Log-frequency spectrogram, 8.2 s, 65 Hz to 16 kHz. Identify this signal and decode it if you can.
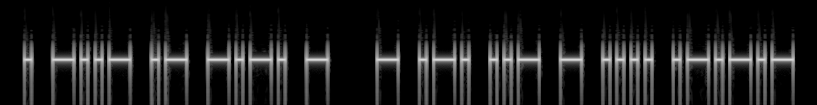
Morse code, heard as a keyed tone, about 17 wpm, 700 Hz. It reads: EXACT TRUTH.
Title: Sentences from Top 1300 Words 17wpm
